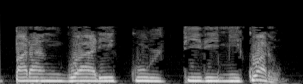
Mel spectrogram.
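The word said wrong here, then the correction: Parangaricutirimícuaro: Pero Paranguaricutirimícuaro. Vaya. – Exacto, porque me faltaba ahí la tilde.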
